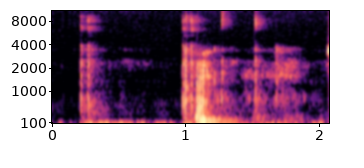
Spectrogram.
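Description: Faint clicking of a computer mouse: a few quick clicks near the start, with a brief spoken 'ah' about a second in.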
